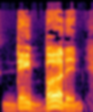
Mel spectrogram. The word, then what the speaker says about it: debuted: Expos decision in Louisville it's pronounced day budded and it's Louisville question number eight Thomas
